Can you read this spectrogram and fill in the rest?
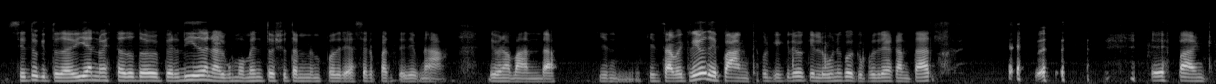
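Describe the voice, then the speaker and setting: This is a low-pitched woman who speaks with an Italian accent. She answers questions in a hesitant, casual way, filling her pauses with little sounds and restarting her phrases. The recording is dry and slightly muffled. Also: dark tone, no room sound. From Italy. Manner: hesitant, many fillers and restarts. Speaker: filmmaker guest. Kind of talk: casual interview.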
